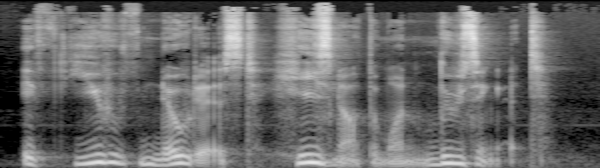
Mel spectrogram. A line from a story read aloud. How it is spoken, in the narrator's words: Sirius snapped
